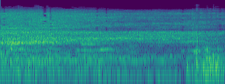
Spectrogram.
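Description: Steady rush of wind and road noise from a moving electric scooter in street traffic. The Yadea Ocean's motor itself is barely audible.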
